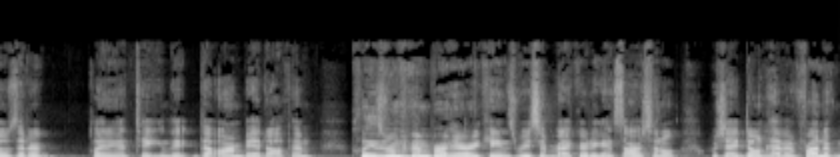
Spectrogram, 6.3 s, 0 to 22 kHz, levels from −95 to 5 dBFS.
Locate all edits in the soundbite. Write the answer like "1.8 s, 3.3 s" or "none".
2.6 s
